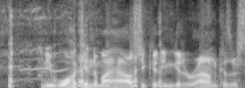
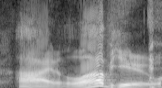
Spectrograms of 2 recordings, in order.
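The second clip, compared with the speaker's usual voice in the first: dry, plainly insincere, sarcastic delivery; 3 dB louder than usual. Repeating a line from a film scene just played: imitating a sarcastic movie line. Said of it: "he was being sarcastic".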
